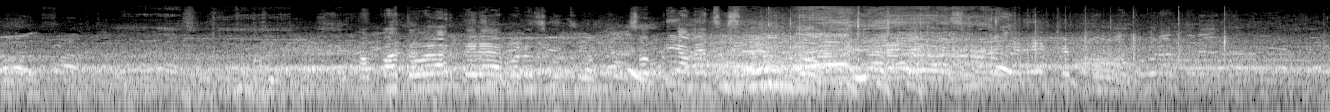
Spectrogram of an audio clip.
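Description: A young man talks and laughs excitedly close by.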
